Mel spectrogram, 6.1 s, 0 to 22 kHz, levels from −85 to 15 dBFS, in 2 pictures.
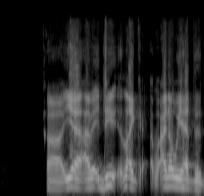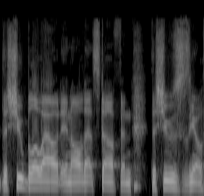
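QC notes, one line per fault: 2.96 s, lost LE Audio frames: between "I know we had" and "the shoe blowout and", about 10 ms of audio is replaced by a noisy smear, which fits one lost 10 ms frame. The decoder filled the gap by repeating the previous spectrum with scrambled signs. This was too brief to fade toward silence. That sets it apart from a hard dropout, which would cut to true silence with clicks at each edge.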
